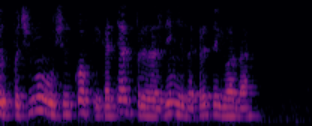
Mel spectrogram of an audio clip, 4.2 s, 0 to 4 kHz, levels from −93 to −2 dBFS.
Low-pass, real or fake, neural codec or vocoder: 3.6 kHz; real; none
